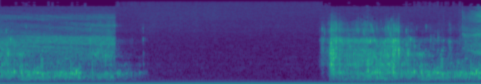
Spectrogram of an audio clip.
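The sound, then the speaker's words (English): Water sloshes and splashes as a swimmer in goggles ducks under the surface. The sound then drops to a muffled, near-silent hush for a couple of seconds before the splashing water noise returns. “Okay, I have my goggles on. I'm going to go under. Here I go.”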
